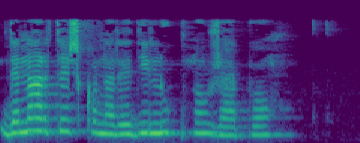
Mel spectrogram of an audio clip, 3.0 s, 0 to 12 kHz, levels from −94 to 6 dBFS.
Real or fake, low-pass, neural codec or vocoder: real; 7.2 kHz; none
